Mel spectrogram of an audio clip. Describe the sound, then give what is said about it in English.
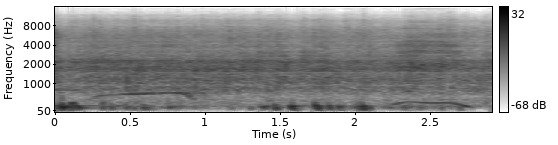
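Audience applause welcoming a speaker to the stage: steady, moderately loud clapping with a few cheering voices rising above it. “But can we give her a Vail welcome today? Can we welcome Lori Wilhite to the stage right now?”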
